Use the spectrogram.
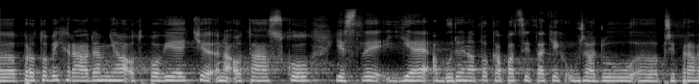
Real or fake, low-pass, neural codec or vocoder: fake; 14.4 kHz; vocoder, 48 kHz, 128 mel bands, Vocos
